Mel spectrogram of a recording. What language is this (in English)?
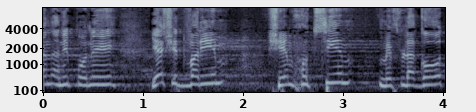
Hebrew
